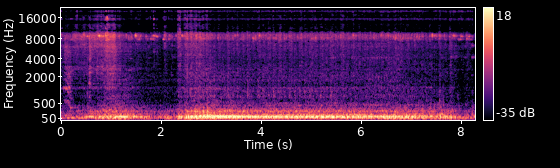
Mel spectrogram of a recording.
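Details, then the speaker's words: 1977 Lincoln Continental Mark V after three years in storage, new battery, known vacuum and exhaust leaks, fuel filter still empty: starter churns, pauses, engine catches briefly and runs rough; crank no-start from fuel starvation. "So right now I do notice that the fuel filter is still empty, so it's still not sucking gas into the fuel filter yet, but I know at one point it was working, so I think just got to give it a little bit more time."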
